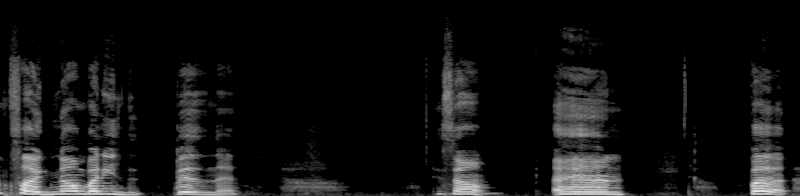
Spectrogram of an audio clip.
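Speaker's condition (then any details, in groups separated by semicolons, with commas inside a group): Cerebral palsy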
